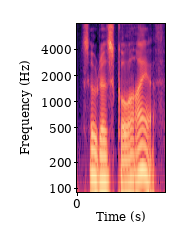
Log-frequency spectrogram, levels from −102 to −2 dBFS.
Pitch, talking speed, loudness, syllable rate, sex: 125 Hz, 160 wpm, -15 LUFS, 4.1 syllables/s, female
